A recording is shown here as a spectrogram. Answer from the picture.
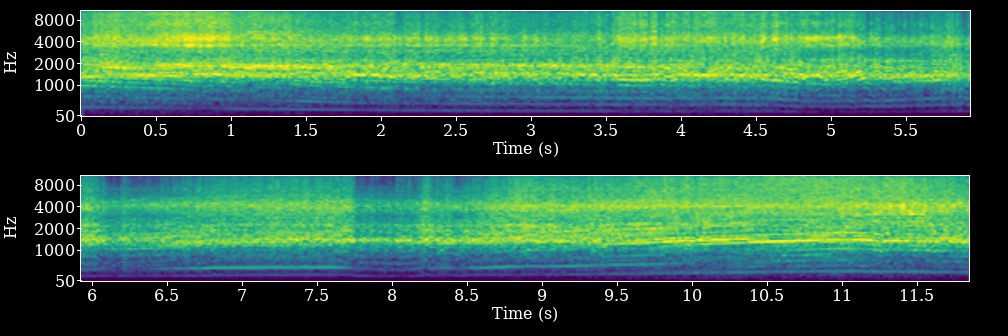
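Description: Honda Fireblade inline-four sportbike engine heard onboard at track speed, with wind rushing on the microphone. The engine note falls as the bike slows for a corner, breaks briefly about eight seconds in, then rises again as it accelerates hard out of the bend.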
